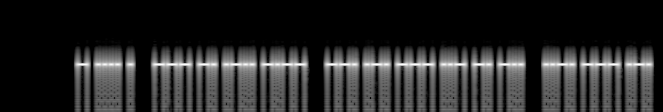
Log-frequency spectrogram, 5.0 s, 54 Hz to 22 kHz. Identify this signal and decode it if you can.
Morse code, heard as a keyed tone, about 50 wpm, 700 Hz. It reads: THE ONLY GROUND FOR
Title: Sentences from Top 1400 Words 50wpm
